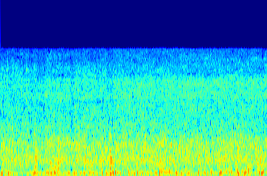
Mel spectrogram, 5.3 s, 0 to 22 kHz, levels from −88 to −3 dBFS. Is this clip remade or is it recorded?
remade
